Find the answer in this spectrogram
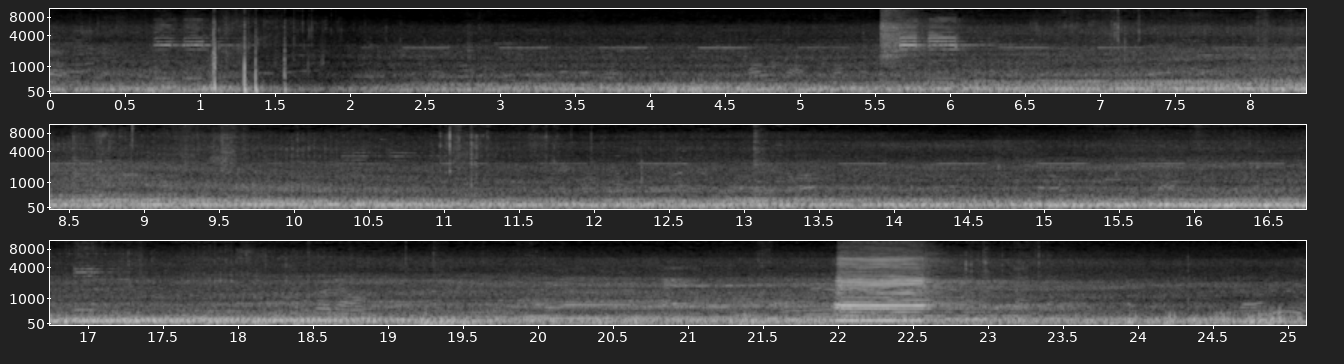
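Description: Low, steady rumble of passing road traffic that grows louder over the first several seconds. A vehicle horn sounds once for about half a second near the end and is the loudest sound.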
